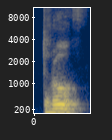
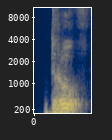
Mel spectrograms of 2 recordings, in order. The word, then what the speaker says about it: Dhruv: Suruchi's son's name was Uttam and Suniti's son name was Dhruv, not Dhruva, Dhruv. Dhruv. A is silent.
